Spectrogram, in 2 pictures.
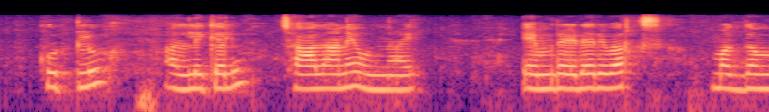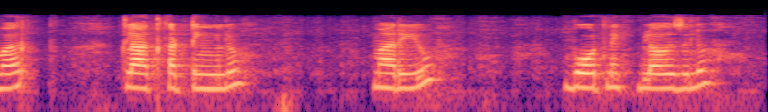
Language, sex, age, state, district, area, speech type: Telugu, female, 30-45, Telangana, Karimnagar, rural, spontaneous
